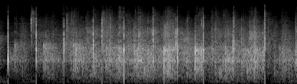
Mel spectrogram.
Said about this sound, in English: Let me just say, this is a phenomenal group of people. So I want to give an opportunity to give yourselves a round of applause.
